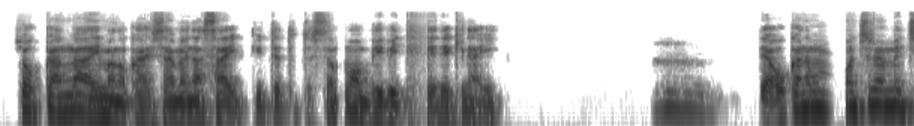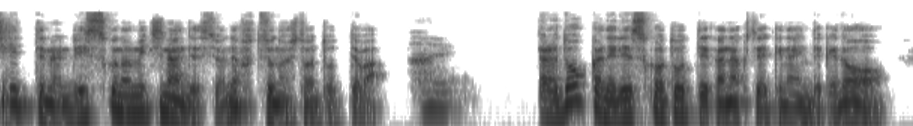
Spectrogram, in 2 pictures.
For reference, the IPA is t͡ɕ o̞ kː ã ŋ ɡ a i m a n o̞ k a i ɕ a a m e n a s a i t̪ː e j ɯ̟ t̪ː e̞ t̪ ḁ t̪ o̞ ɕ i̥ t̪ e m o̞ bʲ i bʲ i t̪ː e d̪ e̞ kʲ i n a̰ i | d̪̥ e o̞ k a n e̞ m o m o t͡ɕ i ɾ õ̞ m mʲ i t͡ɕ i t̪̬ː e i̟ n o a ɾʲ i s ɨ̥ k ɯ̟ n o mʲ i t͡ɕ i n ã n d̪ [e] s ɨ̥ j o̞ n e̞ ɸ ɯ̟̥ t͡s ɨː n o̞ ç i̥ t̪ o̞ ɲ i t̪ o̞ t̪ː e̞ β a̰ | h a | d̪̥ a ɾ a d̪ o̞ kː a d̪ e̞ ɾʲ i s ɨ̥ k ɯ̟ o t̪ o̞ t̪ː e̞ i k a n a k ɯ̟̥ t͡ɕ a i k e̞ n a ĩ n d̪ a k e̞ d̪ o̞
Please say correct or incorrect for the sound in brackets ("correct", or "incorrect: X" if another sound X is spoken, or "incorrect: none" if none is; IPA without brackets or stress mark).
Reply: correct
